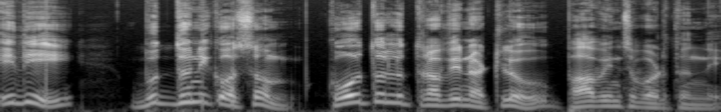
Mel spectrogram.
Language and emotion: Telugu, neutral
